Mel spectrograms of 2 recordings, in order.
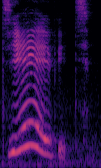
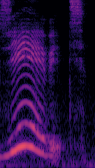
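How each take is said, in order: No difference in how they are said.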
